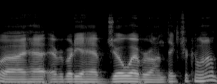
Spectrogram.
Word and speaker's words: Joe Weber: seven years now i have everybody i have joe weber on thanks for coming on bud thanks for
